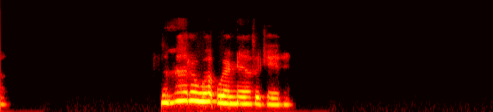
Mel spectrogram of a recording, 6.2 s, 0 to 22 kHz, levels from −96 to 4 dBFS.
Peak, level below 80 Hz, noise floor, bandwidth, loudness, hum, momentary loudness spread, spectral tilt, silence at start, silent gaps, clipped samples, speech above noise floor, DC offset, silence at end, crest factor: -8 dBFS; -78 dBFS; -90 dBFS; 7 kHz; -22 LUFS; none; 13 LU; -8.5 dB/octave; 0 s; none; under 0.1%; 69 dB; under 0.1%; 2.55 s; 18 dB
